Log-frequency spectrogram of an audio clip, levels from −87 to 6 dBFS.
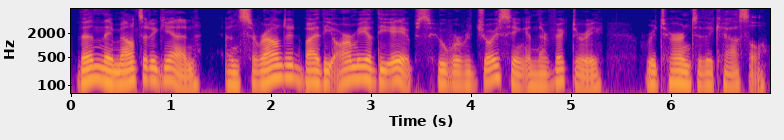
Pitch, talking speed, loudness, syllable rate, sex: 115 Hz, 190 wpm, -18 LUFS, 5.6 syllables/s, male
